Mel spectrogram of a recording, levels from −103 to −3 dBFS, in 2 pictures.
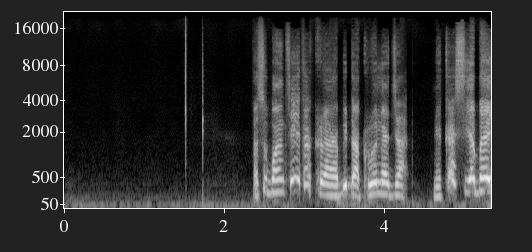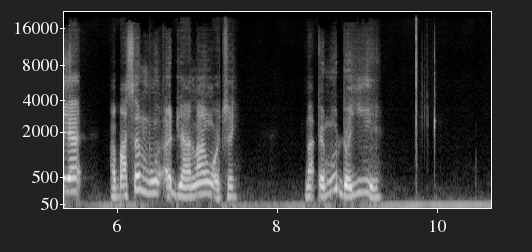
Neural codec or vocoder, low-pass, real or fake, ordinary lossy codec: codec, 44.1 kHz, 2.6 kbps, DAC; 19.8 kHz; fake; none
